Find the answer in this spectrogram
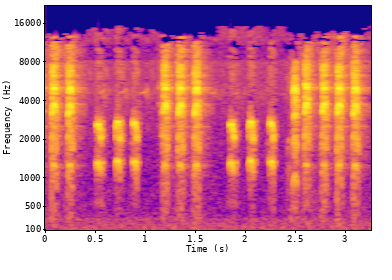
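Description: Common moorhen giving a quick run of sharp, clucking kek notes in pairs and triplets, about five per second, with a quiet background.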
